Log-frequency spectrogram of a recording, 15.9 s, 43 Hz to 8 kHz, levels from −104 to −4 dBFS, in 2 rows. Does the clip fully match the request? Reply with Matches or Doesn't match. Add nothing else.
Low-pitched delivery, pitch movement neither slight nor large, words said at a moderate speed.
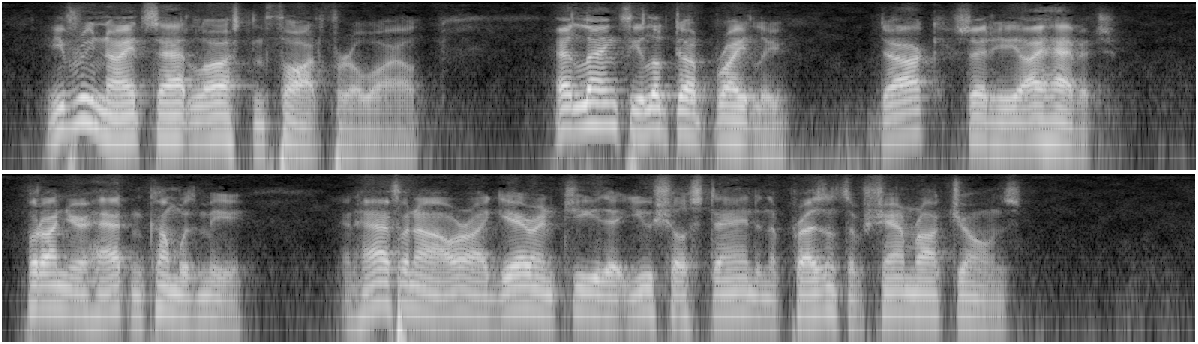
Matches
